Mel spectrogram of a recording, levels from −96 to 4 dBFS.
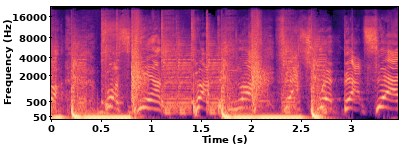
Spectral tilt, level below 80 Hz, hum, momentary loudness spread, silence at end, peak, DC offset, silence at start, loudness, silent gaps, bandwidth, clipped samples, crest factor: -3.5 dB/octave; -8 dBFS; none; 5 LU; 0 s; 0 dBFS; under 0.1%; 0 s; -9 LUFS; none; 19.5 kHz; 0.9%; 6 dB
